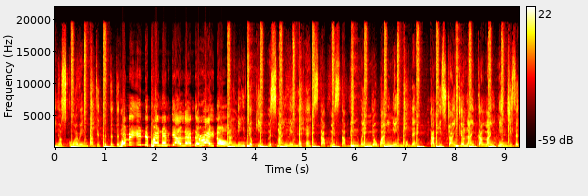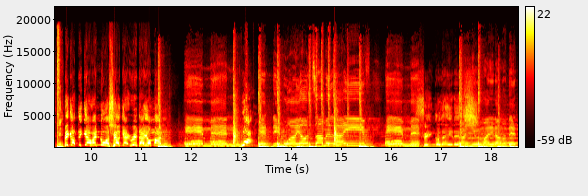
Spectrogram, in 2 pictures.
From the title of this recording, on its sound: BDAY PARTY (LIVE AUDIO)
